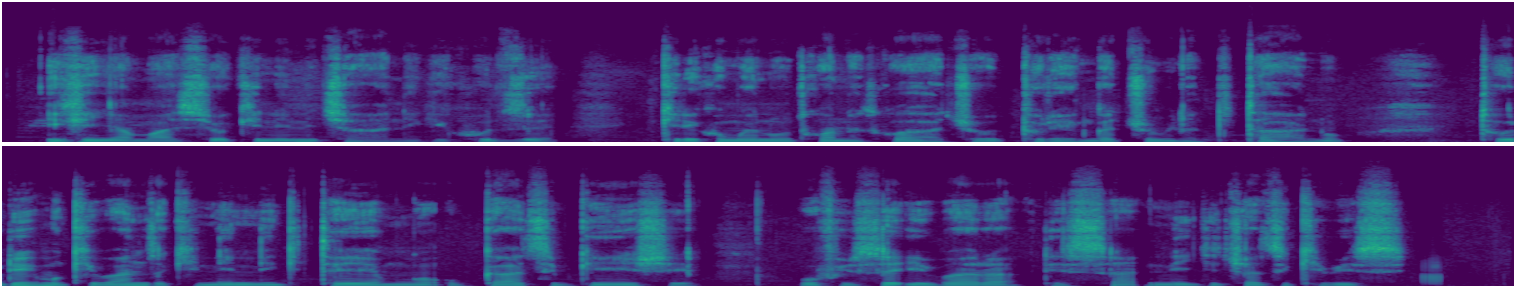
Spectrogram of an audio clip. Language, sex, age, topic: Rundi, male, 18-24, agriculture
